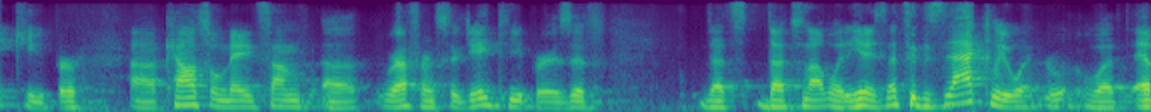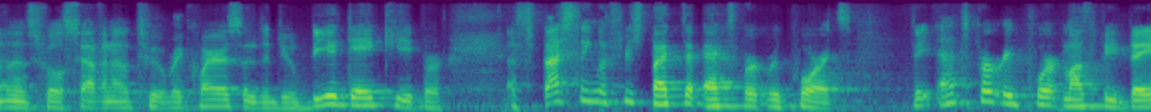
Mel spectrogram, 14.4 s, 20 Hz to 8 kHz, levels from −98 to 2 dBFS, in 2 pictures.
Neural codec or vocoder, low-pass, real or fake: codec, 16 kHz, 1 kbps, X-Codec, HuBERT features, trained on general audio; 7.2 kHz; fake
